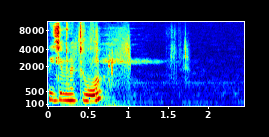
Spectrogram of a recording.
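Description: A short electronic tone sounds.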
